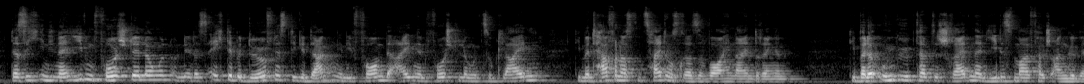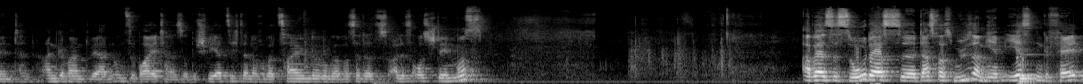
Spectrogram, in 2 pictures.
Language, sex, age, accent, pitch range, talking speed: German, male, 30-49, German, 135-180 Hz, 190 wpm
